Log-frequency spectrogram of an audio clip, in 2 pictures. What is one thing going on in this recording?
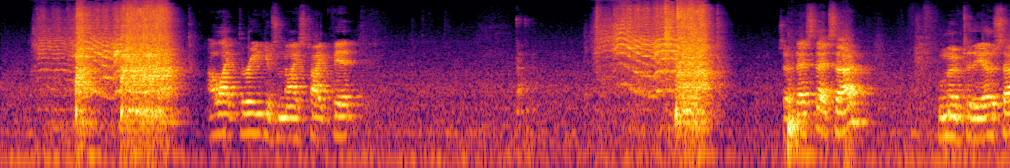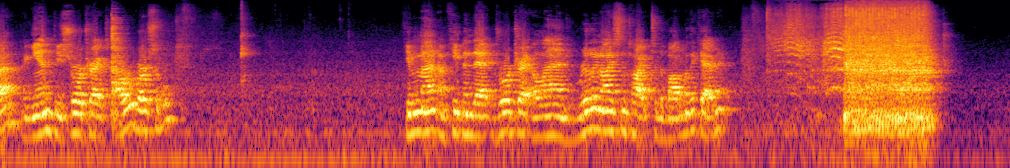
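A power drill whirs in short bursts, driving in screws.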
